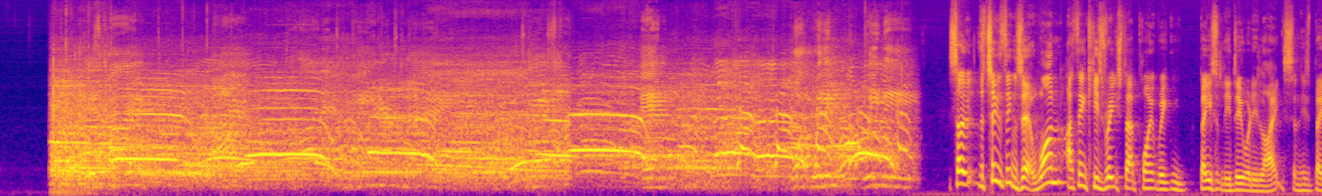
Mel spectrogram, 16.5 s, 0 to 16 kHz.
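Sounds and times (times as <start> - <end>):
large conference audience booing a speaker: 0.6 - 11.5
speech: 11.9 - 16.5.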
